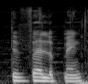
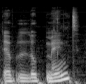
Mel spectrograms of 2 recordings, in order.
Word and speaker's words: development: well done then Christine the word is development the stresses on the second syllable development and not development and then the people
